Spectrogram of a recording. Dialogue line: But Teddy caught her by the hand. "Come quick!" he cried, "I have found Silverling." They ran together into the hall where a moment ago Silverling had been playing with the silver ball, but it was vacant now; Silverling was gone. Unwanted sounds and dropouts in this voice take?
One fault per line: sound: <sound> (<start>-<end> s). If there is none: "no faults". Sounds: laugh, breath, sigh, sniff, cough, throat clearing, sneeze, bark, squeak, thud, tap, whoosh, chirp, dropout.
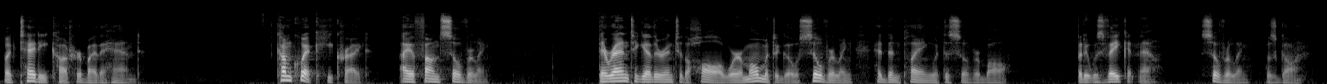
no faults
